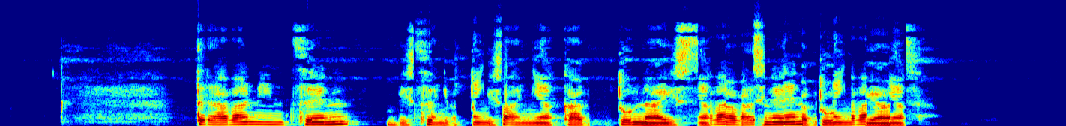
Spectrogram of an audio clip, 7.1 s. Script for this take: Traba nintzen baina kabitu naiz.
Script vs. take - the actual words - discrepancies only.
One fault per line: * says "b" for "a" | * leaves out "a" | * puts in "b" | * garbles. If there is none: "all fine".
* garbles
* garbles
